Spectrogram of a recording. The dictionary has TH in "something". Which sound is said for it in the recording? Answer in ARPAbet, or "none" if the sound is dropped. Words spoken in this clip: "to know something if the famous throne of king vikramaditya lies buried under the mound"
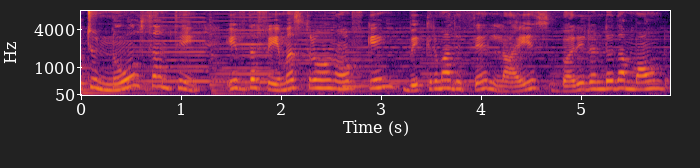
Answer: T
